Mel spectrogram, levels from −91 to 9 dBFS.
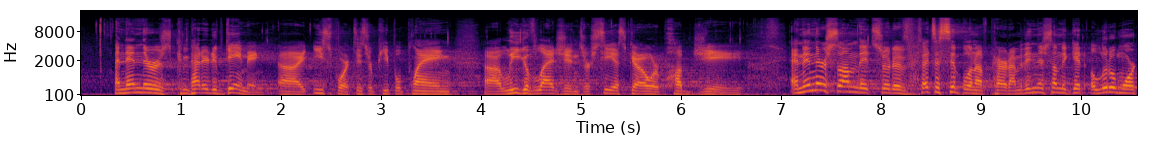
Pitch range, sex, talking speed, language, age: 130-170 Hz, male, 225 wpm, English, 30-49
